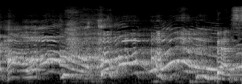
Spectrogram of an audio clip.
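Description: Women laughing, in short chuckles and snickers.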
